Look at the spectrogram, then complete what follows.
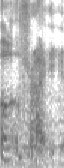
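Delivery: put-on sickly woman's voice, very high. Imitating how a sick woman sounded saying a name: imitating her sick voice. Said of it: "let me see if I can imitate what she sounds like".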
